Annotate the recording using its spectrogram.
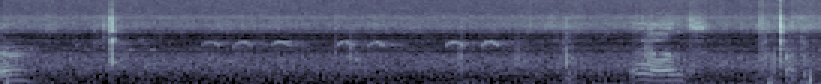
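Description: A small bird chirping: a quick run of short, high chirps, mostly in pairs, lasting about a second and a half, over faint outdoor hiss. A single sharp click comes about half a second in.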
